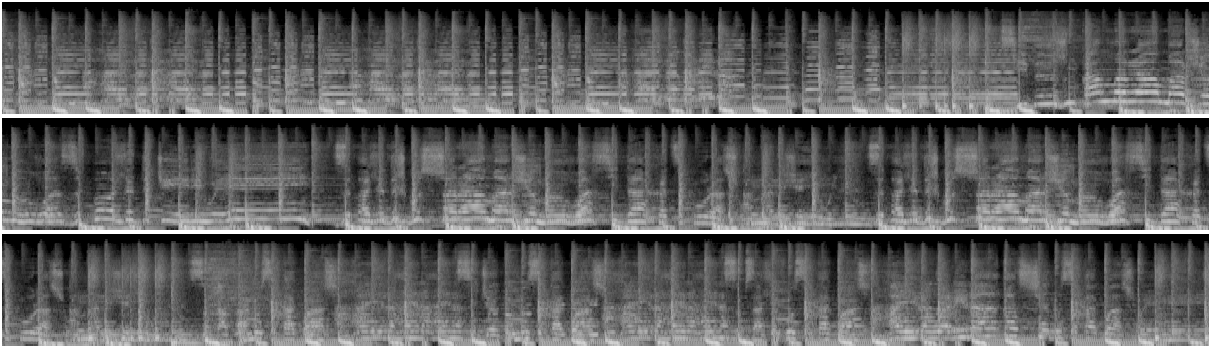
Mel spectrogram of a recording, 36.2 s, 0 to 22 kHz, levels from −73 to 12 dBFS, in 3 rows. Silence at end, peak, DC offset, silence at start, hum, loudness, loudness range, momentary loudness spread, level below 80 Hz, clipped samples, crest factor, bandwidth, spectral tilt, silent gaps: 0 s; 0 dBFS; under 0.1%; 0 s; none; -16 LUFS; 2 LU; 4 LU; -22 dBFS; under 0.1%; 14 dB; 17.5 kHz; -4.5 dB/octave; none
